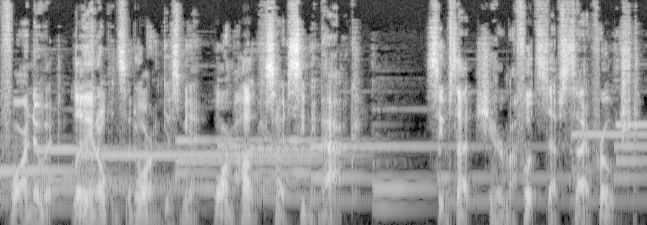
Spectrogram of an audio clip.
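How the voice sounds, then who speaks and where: A man reads a visual novel aloud as a let's play host, slipping into casual commentary. His voice is low and moves up and down in a lively way. Music plays strongly behind him. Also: a little fast. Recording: music under the voice.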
